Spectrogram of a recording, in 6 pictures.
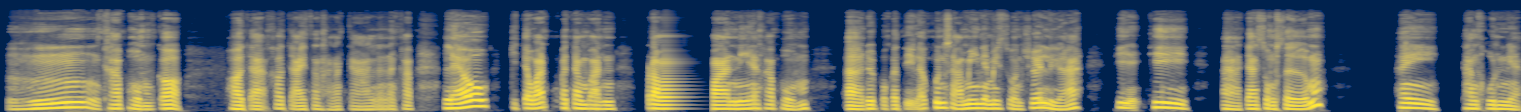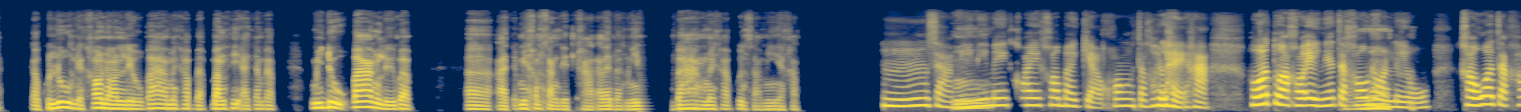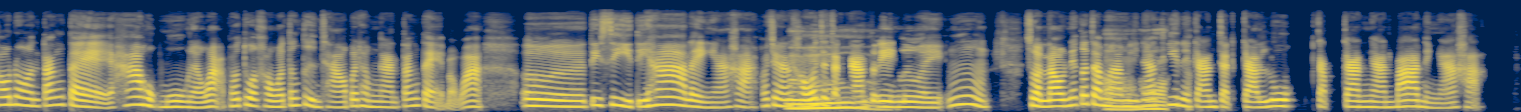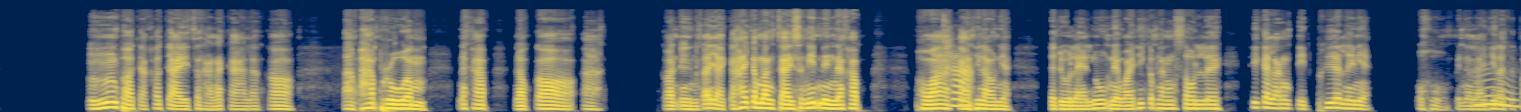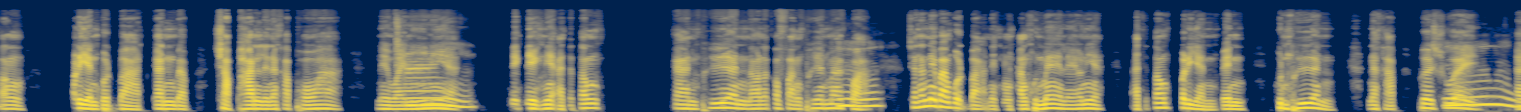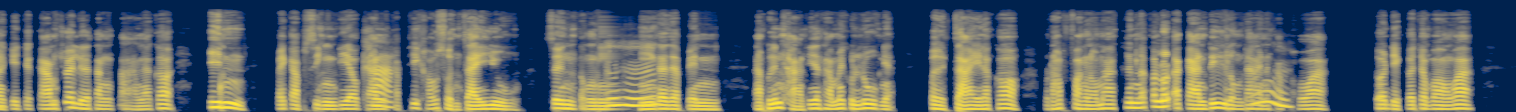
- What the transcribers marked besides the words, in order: static; distorted speech; laughing while speaking: "เท่าไร"; tapping; stressed: "อิน"
- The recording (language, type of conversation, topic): Thai, advice, ฉันควรสร้างกิจวัตรก่อนนอนให้ทำได้สม่ำเสมอทุกคืนอย่างไร?
- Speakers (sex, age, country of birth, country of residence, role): female, 35-39, Thailand, United States, user; male, 30-34, Thailand, Thailand, advisor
